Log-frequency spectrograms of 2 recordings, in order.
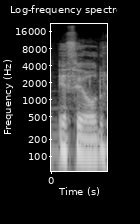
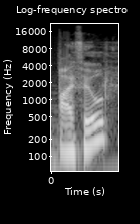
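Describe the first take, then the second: First: The first vowel does not sound like 'eye'. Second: The first vowel sounds like 'eye' in iPhone. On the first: The speaker calls it wrong. "A lot of people say Ifield" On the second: The speaker calls it right. "Pronounced like iPhone"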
